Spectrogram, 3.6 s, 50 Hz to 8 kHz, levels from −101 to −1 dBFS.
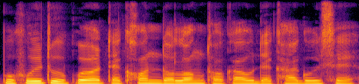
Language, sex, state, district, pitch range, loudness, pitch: Assamese, male, Assam, Sonitpur, 135-155 Hz, -15 LUFS, 140 Hz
